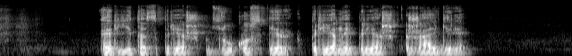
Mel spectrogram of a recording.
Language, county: Lithuanian, Panevėžys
